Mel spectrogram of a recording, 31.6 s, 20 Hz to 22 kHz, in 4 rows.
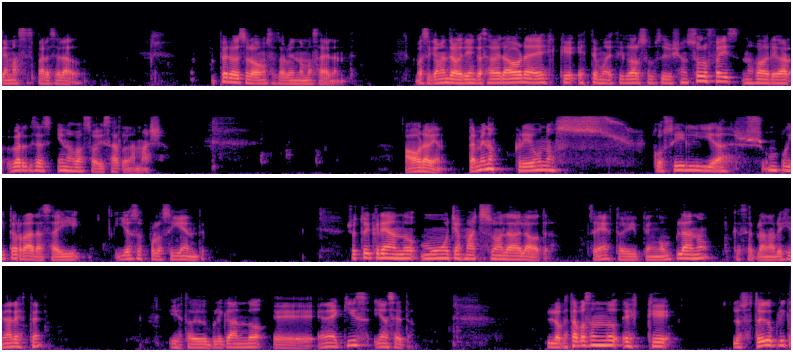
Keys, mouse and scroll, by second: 2.0 Tab, 2.0 click, 2.5 z, 3.1 right click, 3.3 click, 7.8-9.6 drag, 9.0 x, 11.4-13.3 right drag, 13.3-17.4 middle drag, 18.8-20.8 drag, 20.8-23.0 right drag, 23.0 Tab, 23.8 a, 24.1 a, 24.9 a, 28.5-29.9 middle drag, 30.2 middle click.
